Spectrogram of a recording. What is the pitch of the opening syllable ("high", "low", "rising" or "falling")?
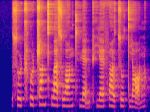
rising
